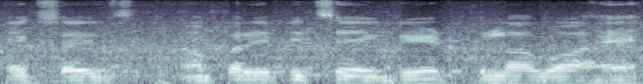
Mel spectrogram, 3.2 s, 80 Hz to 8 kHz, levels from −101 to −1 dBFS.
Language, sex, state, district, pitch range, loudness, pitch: Hindi, male, Rajasthan, Bikaner, 90-105 Hz, -14 LUFS, 95 Hz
